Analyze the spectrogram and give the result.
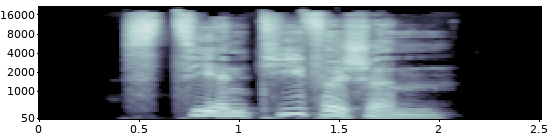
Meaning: strong dative masculine/neuter singular of szientifisch
- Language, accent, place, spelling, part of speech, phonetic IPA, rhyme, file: German, Germany, Berlin, szientifischem, adjective, [st͡si̯ɛnˈtiːfɪʃm̩], -iːfɪʃm̩, De-szientifischem.ogg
